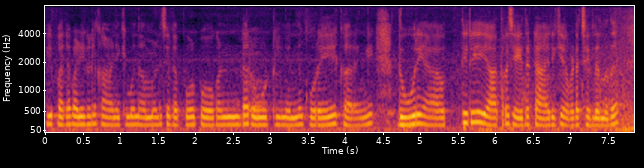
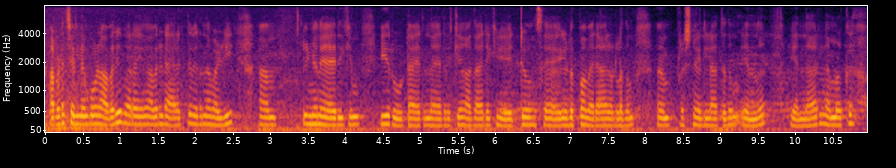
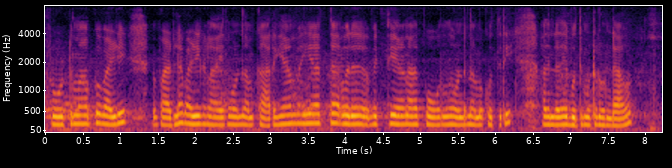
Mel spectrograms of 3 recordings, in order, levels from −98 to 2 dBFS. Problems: background sounds at intervals, low volume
